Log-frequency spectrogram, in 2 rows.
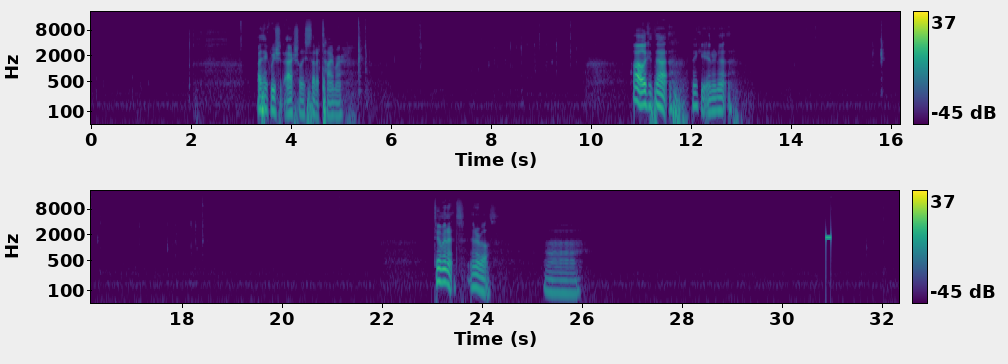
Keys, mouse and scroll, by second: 0.0 click, 0.1 click, 0.6 click, 0.8 click, 0.9-1.7 click, 1.0 click, 1.1 click, 1.1 click, 1.8 click, 1.8-4.7 click, 3.5 alt+Tab, 4.2 alt+Tab, 6.3 ctrl+t, 7.4-9.8 typing, 12.1-12.8 typing, 13.0 alt+Tab, 14.5 click, 16.2 click, 16.3-18.8 typing, 19.9 scroll, 21.2 click, 22.5 scroll, 31.0 click, 31.6 alt+Tab.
